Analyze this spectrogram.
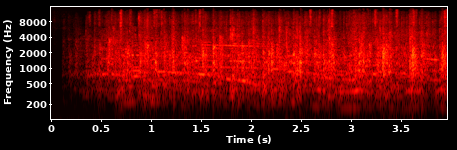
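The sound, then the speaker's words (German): About 60 people from Neuchâtel, party supporters gathered in the Café Federal in Bern, break into cheering and sustained clapping as Didier Burkhalter is announced as elected. A dense, loud wash of applause with excited voices mixed in throughout. “Unter den rund 60 Neuenburgerinnen und Neuenburger im Café Federal bricht Jubel aus.”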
